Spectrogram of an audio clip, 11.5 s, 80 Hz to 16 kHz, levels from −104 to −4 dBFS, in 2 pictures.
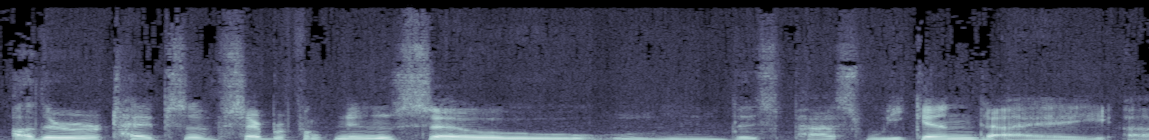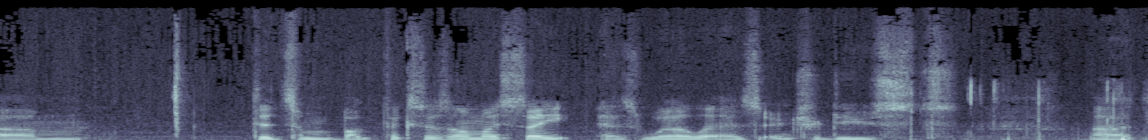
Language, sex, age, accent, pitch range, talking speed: English, male, 40-59, American, 95-125 Hz, 120 wpm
